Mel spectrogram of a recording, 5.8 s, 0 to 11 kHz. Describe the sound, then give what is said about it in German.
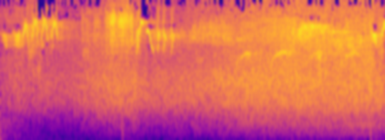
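A black redstart, a small songbird about 13–15 cm long that nests in gardens and near houses, sings alone: two quick bursts of high whistled notes, then a long scratchy, hissing stretch of song. “Der nistet viel in Gärten, aber vor allem auch in der Nähe von Häusern. Und der singt, finde ich, sehr, sehr schön. Hör mal, das klingt so.”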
